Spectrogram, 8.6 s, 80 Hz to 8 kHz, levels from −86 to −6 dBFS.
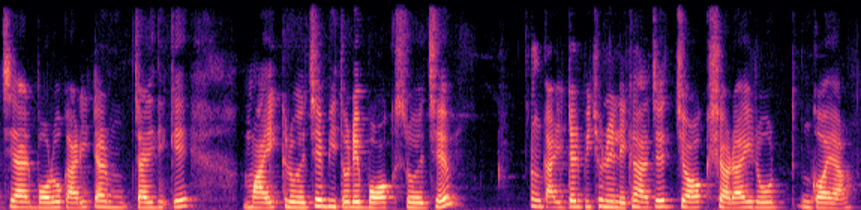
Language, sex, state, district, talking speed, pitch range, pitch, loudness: Bengali, female, West Bengal, Kolkata, 125 wpm, 195-220 Hz, 205 Hz, -16 LUFS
